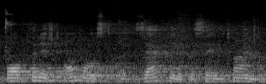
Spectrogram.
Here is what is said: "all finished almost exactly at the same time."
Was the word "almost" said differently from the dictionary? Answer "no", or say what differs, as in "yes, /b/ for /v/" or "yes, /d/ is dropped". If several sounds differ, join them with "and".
no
